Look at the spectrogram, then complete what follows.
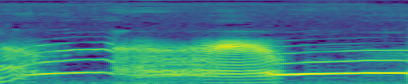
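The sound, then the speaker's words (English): A feral cat howls at night outside a house in one long, drawn-out yowl that wavers and bends in pitch, rising into a strained middle before settling into a steadier wail. It is fairly loud, with no voices. “Sound like a feral cat.”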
